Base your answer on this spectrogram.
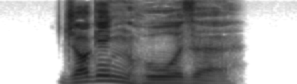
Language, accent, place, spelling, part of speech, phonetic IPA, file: German, Germany, Berlin, Jogginghose, noun, [ˈd͡ʒɔɡɪŋˌhoːzə], De-Jogginghose.ogg
- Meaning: sweatpants; jogging bottoms (casual trousers made of cotton or a similar fairly thick fabric)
